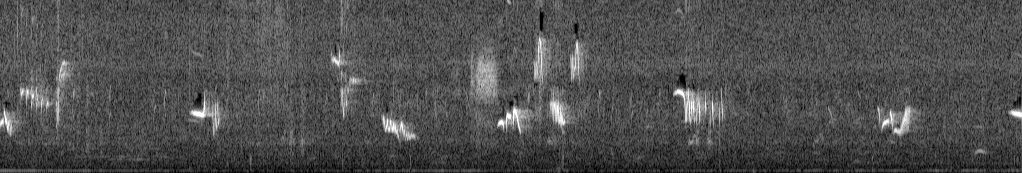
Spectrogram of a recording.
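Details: Rufous-tailed scrub robin song: short, high whistled and scratchy phrases given about every one to two seconds, each brief and slightly varied, over a steady low hum and quiet background.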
